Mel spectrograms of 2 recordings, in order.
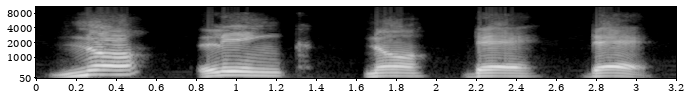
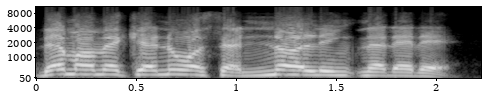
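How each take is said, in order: First: "No link no dey there" said slowly, word by word; slow Jamaican patois repeat; slow patois demo. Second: Jamaican patois line said with a lift; patois demo. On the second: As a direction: show how to chat patois. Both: Shown as a demonstration. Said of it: "I'm gonna say how to chat patois".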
